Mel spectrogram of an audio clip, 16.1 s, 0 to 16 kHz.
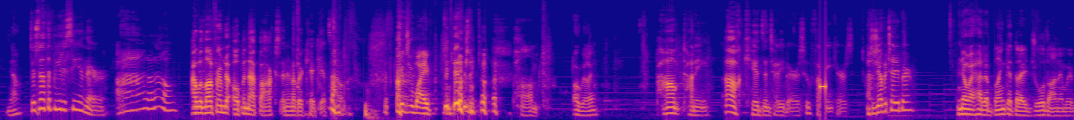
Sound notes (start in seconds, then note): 6.6 Katya laughs; 12.2 beep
